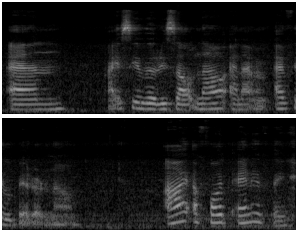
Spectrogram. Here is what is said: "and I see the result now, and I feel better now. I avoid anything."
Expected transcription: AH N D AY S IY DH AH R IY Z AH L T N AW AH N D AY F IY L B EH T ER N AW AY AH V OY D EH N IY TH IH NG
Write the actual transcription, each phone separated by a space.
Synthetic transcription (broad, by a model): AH N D AY S IY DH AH R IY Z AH L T N AW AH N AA AY F IY L B EH T ER N AW AY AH F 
